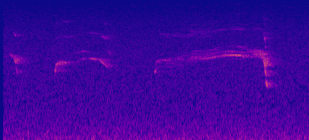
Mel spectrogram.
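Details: A bald eagle at a wildlife rehabilitation centre, where a non-releasable adult female fosters an eaglet, gives thin, high whistled notes slurring up and down in two drawn-out phrases. They end with a sharp clipped note over a steady background hiss.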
